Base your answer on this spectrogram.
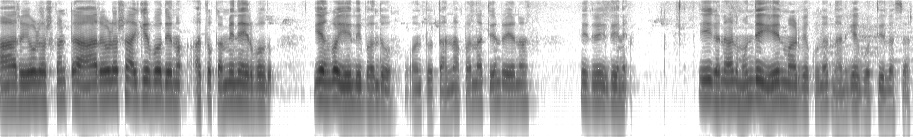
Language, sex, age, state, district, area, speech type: Kannada, female, 60+, Karnataka, Mandya, rural, spontaneous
